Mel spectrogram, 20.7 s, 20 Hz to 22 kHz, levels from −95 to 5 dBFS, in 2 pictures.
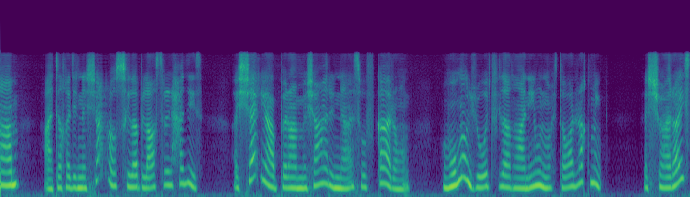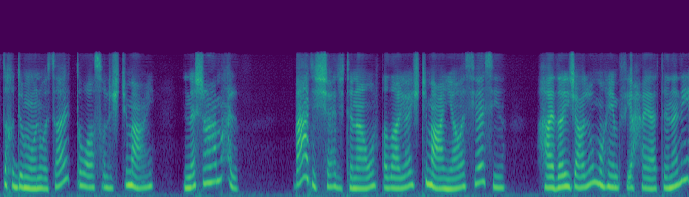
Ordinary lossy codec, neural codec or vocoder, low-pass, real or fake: none; codec, 16 kHz, about 1 kbps, DyCAST, with the encoder's durations; 7.2 kHz; fake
